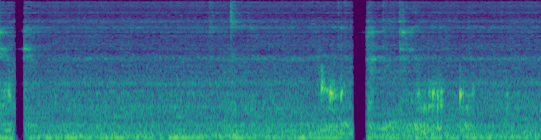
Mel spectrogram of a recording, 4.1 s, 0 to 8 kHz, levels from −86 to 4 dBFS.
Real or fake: fake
